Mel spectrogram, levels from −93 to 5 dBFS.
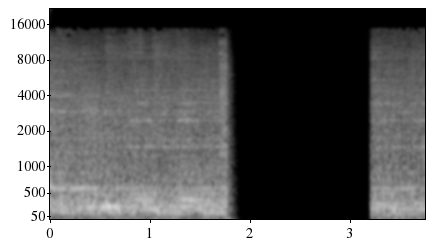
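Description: From 1.75 s the sound decays into a fading buzz, then silence until 3.22 s, with 1.44 s lost: likely a long network dropout.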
